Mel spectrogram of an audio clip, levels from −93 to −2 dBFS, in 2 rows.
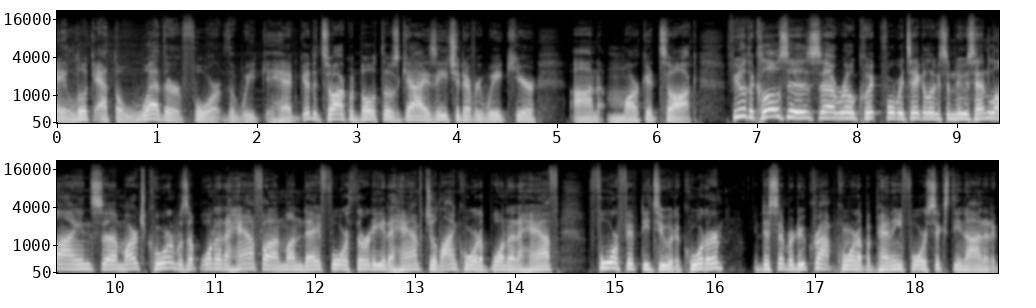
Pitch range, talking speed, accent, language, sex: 135-165 Hz, 225 wpm, American, English, male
